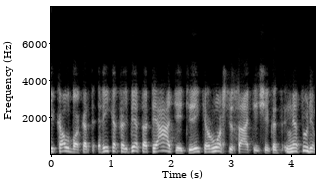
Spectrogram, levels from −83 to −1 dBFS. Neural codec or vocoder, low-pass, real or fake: codec, 24 kHz, 1.2 kbps, DualCodec; 7.2 kHz; fake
